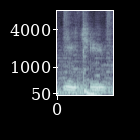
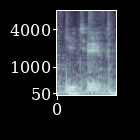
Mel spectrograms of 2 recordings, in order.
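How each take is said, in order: No difference in how they are said.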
